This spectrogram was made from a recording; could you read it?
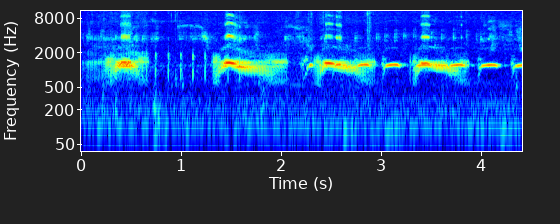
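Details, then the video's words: Zebra dove, a local bird with a loud clear voice, calling a male into song: drawn-out cooing notes, each with a slight drop at the end, repeated about once a second. "PERKUTUT lokal Gacor Suara BESAR Kristal Memanggil JANTAN ngajak BUNYI"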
